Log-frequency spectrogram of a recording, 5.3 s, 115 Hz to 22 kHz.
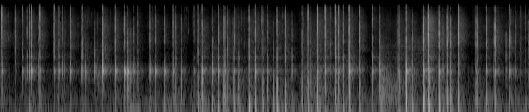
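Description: Long nails rapidly tap and scratch a rolled tube of iridescent holographic plastic film, held upright and tilted. The result is a dense run of quick, crisp, bright plastic clicks with very short decay, over a faint steady tone near 750 Hz and light scratchy rustle between the taps.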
